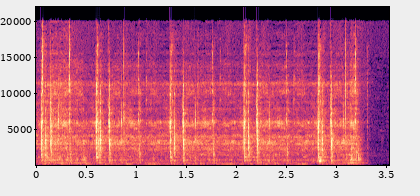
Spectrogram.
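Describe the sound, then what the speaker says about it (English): A sewing machine stitches a handbag in quick rattling bursts of needle strokes separated by short pauses, close and fairly quiet, then winds down and falls silent at the end. "Now I'm going to drop my needle into the down position so that it'll stay down when I get to the end here."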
